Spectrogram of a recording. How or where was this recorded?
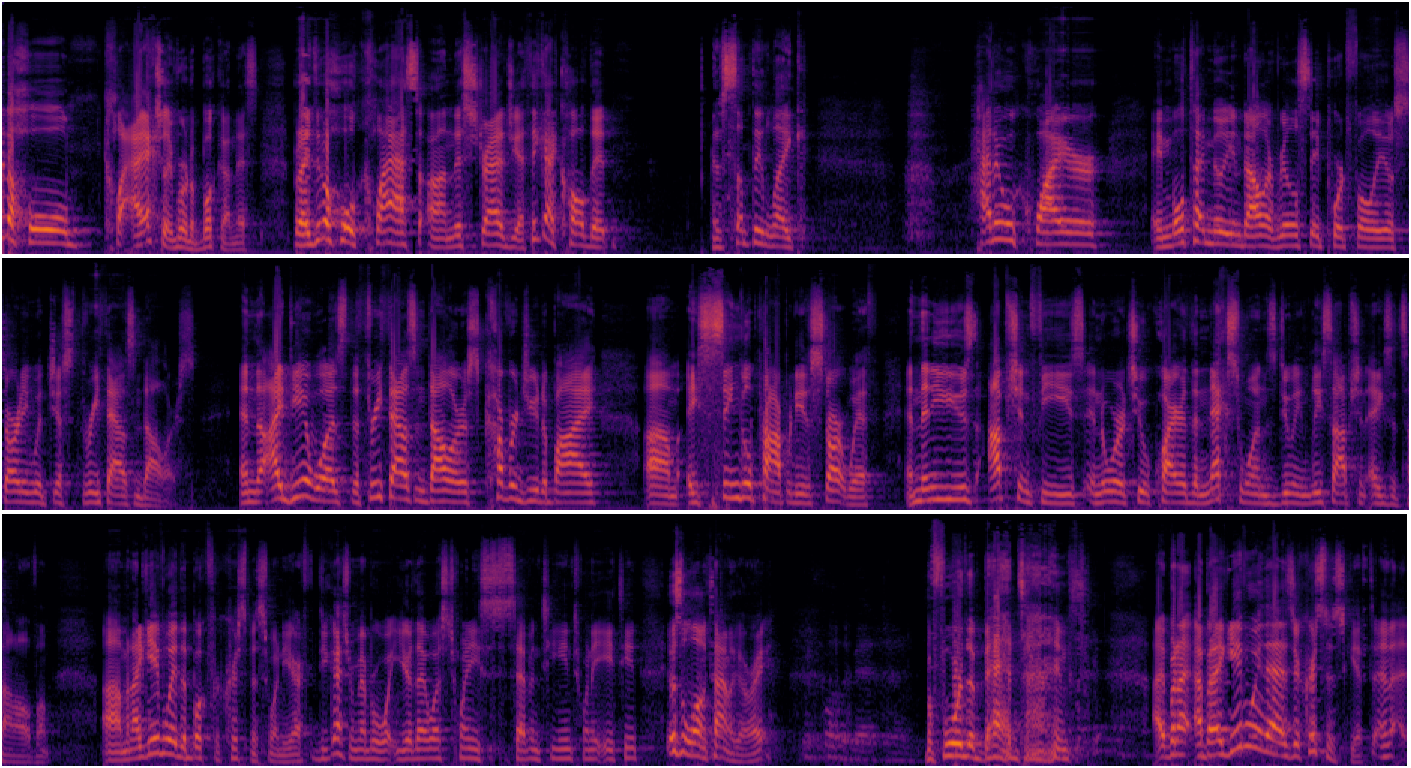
live audience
